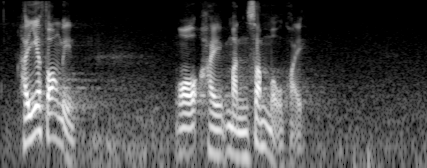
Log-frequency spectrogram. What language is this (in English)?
Cantonese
